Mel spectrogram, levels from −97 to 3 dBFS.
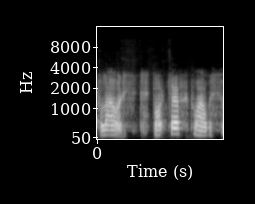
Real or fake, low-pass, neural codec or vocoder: fake; 10.8 kHz; codec, 24 kHz, 0.9 kbps, WavTokenizer, small release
